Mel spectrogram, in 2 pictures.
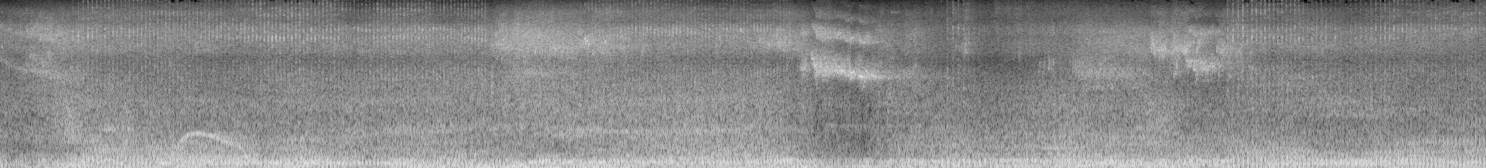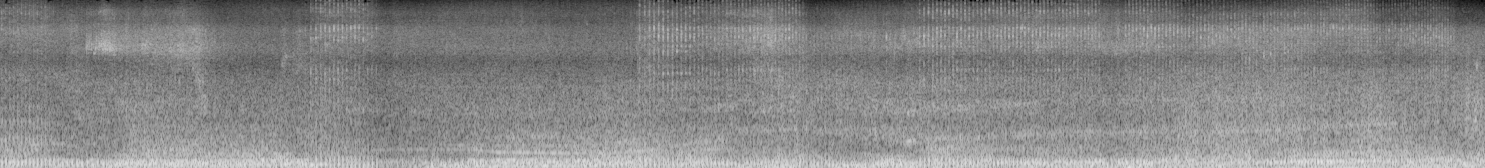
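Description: Go-kart engine running hard under the seat, with its note rising and falling through the corners, and a few short high tyre squeals.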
